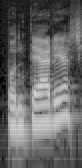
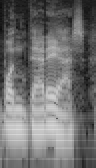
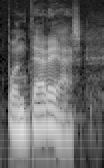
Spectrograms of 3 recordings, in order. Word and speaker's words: Ponteareas: Son de Arrúa, son de Ponteareas, que resulta que lo de Areas es por arena, no por áreas. Por eso la tilde va en otro lado y no es Ponteareas, sino Ponteareas. Que los programas anteriores que he puesto a Son de Arrúa lo he dicho mal y me lo han corregido, así que lo dejo patente.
